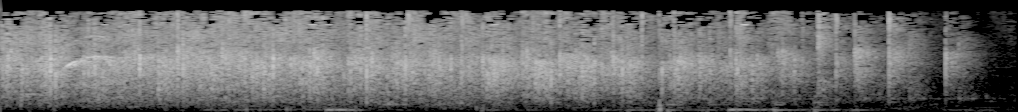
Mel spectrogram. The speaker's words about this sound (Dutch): Uw grote applaus voor niemand minder dan Mr. Ronald Snijders.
